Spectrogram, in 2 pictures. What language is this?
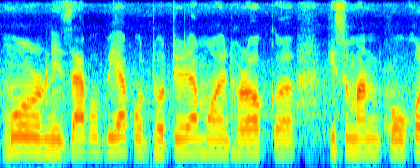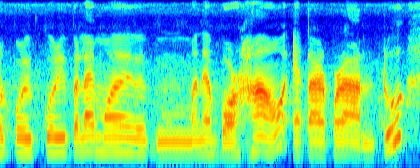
Assamese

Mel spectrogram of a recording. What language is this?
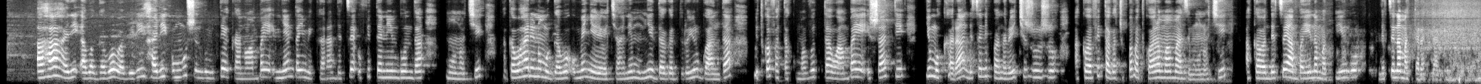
Kinyarwanda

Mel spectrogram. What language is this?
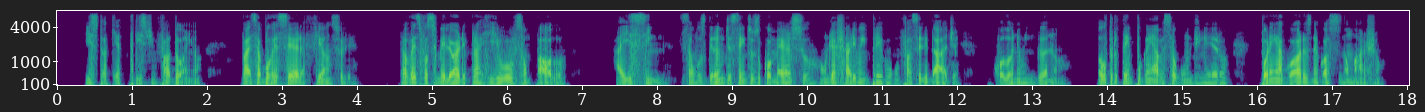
Portuguese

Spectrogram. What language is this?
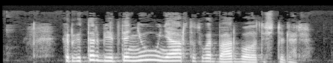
Yakut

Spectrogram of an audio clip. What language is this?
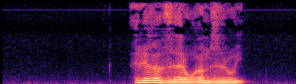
Kabyle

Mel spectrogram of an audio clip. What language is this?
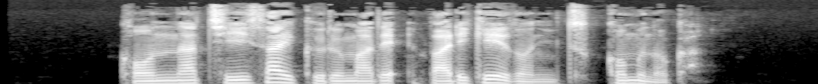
Japanese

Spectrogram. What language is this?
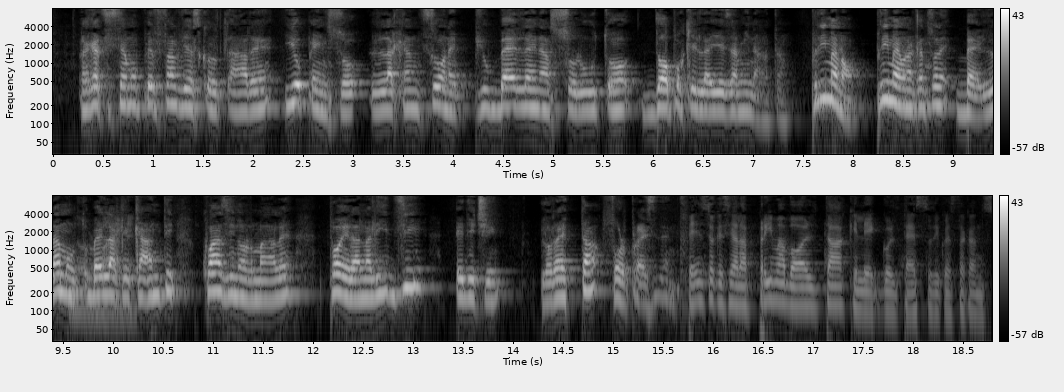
Italian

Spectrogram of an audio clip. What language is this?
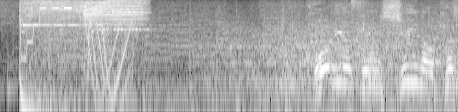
Japanese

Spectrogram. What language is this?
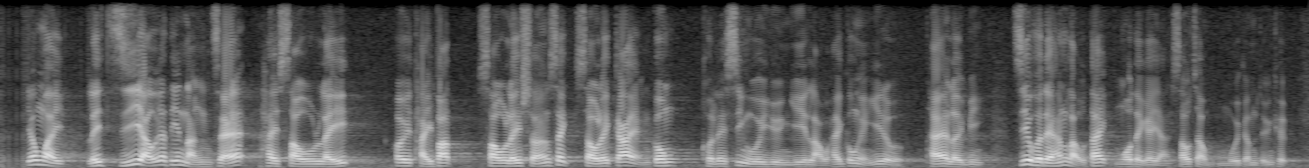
Cantonese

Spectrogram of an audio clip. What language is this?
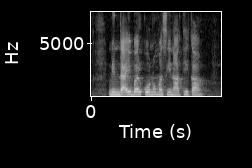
Chhattisgarhi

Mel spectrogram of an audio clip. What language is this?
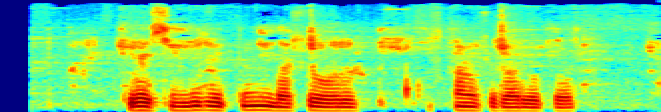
Kyrgyz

